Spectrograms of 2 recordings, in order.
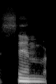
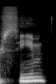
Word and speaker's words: SIEM: They're saying that Microsoft suggests focusing on identity, XDR, and SIEM alerts, which you can pronounce SIM or SIEM, and the following scenarios are particularly suspicious for Midnight Blizzard activity.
